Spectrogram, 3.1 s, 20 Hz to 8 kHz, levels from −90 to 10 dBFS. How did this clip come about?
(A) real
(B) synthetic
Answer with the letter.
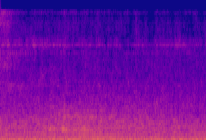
B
